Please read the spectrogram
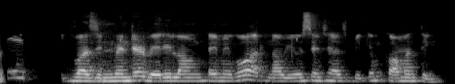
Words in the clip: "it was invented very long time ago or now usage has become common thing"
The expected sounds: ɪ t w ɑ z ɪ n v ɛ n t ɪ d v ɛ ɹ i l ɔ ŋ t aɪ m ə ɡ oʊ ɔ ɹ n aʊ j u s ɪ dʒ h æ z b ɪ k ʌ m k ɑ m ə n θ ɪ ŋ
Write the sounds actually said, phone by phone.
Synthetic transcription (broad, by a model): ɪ t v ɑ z ɪ n v ɛ n t ɪ d v ɛ ɹ i l ɔ ŋ t aɪ m ə ɡ oʊ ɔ ɹ n aʊ j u s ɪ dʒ h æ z b ɪ k ʌ m k ɑ m ə n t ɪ ŋ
